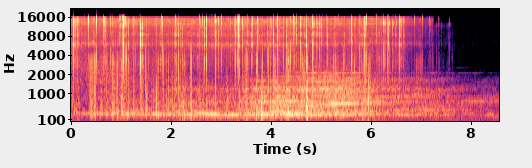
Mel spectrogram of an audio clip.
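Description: Animated-logo sound effect: fire crackling over a held, low ringing tone, louder through the middle, then both fading away in the last two seconds.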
